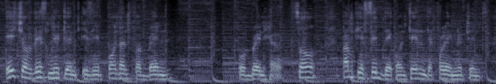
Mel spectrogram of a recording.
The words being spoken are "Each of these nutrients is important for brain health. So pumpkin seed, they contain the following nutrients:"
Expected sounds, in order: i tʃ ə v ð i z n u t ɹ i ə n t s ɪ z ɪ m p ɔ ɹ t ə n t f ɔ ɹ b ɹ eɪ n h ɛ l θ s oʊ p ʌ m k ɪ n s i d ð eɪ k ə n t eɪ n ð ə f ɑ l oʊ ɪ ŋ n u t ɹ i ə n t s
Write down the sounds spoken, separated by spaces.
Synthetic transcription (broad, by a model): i tʃ ə v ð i s n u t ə n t ɪ z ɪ m p ɔ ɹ t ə n t f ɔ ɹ b ɹ eɪ n h ɛ l θ s oʊ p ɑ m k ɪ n s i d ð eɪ k ə n t eɪ n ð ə f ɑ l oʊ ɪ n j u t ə n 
